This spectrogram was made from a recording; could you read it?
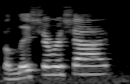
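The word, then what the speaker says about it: Phylicia Rashad: Okay, so this is how do you pronounce Felicia Rashad? Is it Felicia Rashad? – I pronounce that Felicia Rashad, but I'm always working on how I say things and I might not have it right. – No, Heffa, you got it right.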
